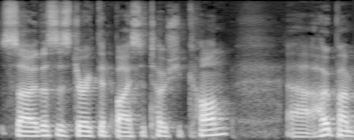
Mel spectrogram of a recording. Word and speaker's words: Satoshi Kon: I'm pretty sure it's Satoshi Kon. But I've also heard Satoshi Kon and a bunch of other different ways of pronouncing it. But I'm going to call him Satoshi Kon because that's the way I think it's pronounced.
